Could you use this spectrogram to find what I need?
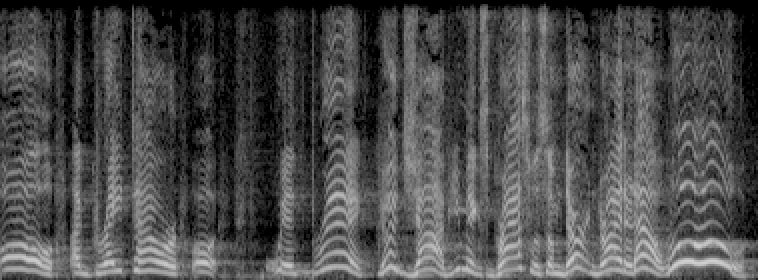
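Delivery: put-on, slow, sing-song, belittling sarcasm. Acting out God speaking to the tower builders: mocking, sarcastic God voice. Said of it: "He's totally mocking them, like".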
